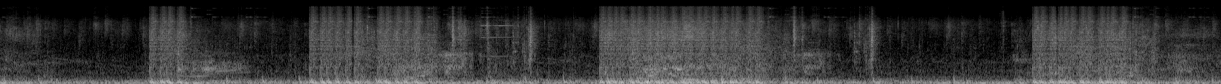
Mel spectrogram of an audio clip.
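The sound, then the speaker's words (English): Heavy gunfire from a zombie shooter video game, arriving in several loud bursts of rapid shots separated by short quieter gaps. “Alright, zombies are coming and I'm shooting them in the face.”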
